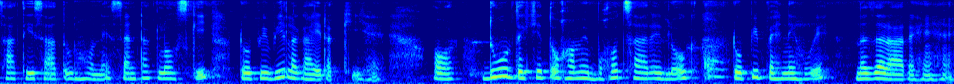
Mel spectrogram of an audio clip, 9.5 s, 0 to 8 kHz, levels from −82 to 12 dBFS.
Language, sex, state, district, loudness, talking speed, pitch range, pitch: Hindi, female, Chhattisgarh, Raigarh, -39 LUFS, 170 wpm, 195-225 Hz, 200 Hz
